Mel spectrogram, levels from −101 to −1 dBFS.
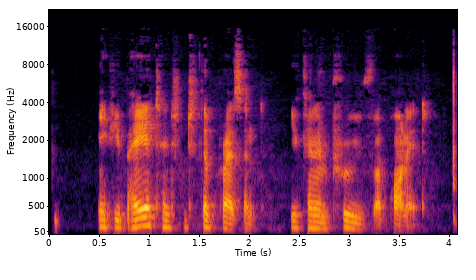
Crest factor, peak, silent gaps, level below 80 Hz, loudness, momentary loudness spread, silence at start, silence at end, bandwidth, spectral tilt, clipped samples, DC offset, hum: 20 dB; -2 dBFS; none; -62 dBFS; -22 LUFS; 16 LU; 0.05 s; 0 s; 14 kHz; -4.5 dB/octave; under 0.1%; under 0.1%; none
